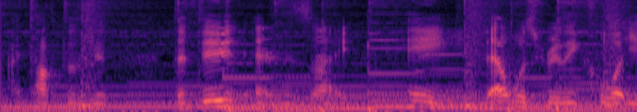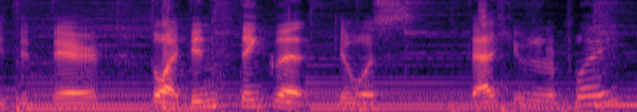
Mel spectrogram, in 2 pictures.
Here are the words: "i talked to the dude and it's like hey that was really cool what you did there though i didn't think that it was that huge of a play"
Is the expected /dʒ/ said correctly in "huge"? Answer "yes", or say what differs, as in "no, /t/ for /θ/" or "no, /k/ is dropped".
no, /z/ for /dʒ/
